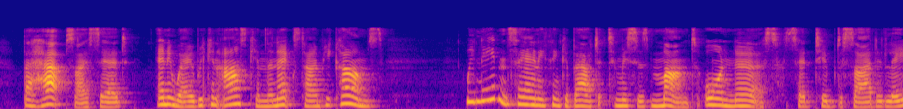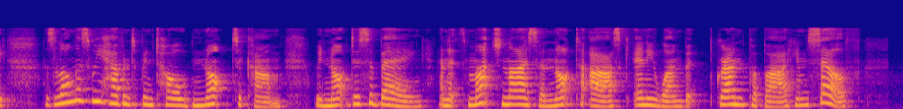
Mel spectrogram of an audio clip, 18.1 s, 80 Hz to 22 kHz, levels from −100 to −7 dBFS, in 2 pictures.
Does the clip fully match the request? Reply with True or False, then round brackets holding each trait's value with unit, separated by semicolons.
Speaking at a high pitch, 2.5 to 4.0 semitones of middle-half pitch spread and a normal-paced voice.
False (220 Hz; 4.7 semitones; 175 wpm)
